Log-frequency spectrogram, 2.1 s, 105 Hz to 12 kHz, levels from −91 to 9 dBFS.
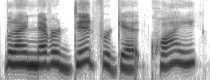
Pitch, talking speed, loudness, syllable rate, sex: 255 Hz, 140 wpm, -16 LUFS, 4.7 syllables/s, female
